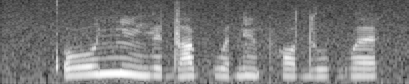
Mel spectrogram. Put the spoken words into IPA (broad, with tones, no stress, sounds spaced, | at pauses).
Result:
kʼ oː˨˦ ɲ ĩ˦˨ j ɪ˨ d a˨˦ kʷ ɛ˨ ɗ ĩ˨ pʰ ɔ˨ d uː˨ ɡʷ ɛ˦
